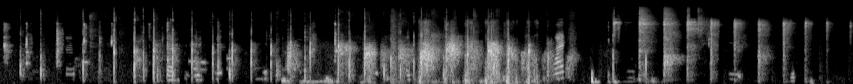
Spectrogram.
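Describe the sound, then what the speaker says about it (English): A school audience at an investiture and installation ceremony claps in a dense, steady round, the sharp hand claps starting scattered, swelling through the middle, then thinning to a few lone claps near the end. "A round of applause."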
